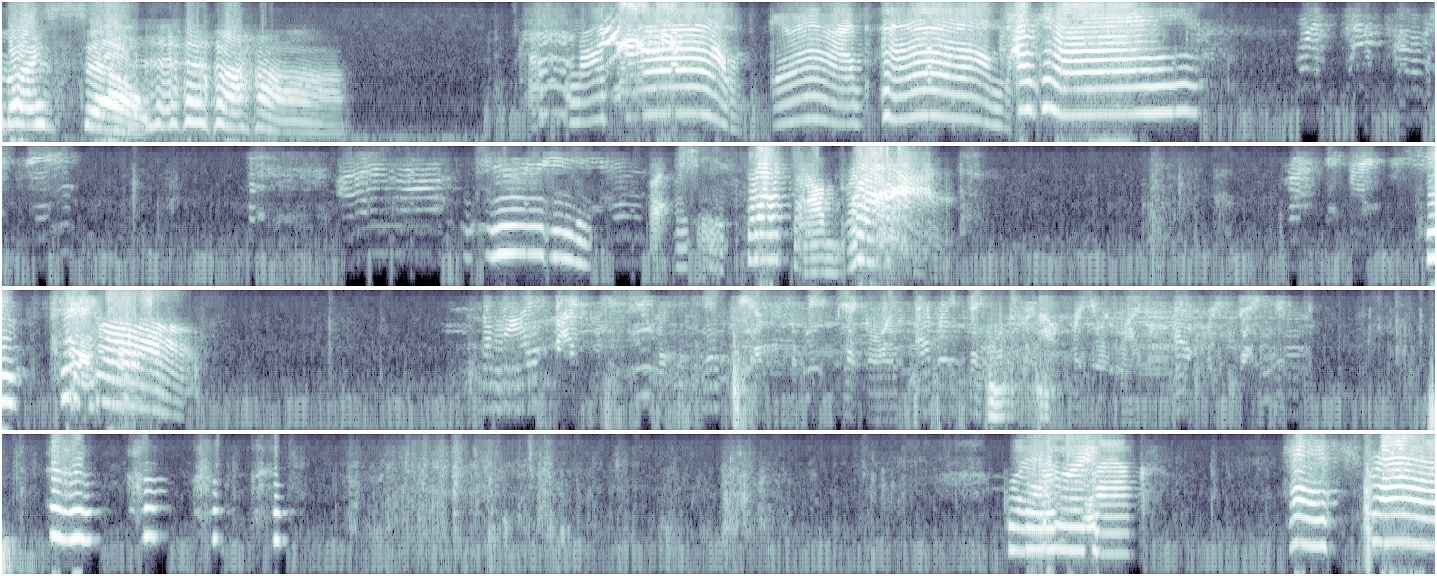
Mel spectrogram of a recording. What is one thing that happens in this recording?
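Young girls shout and squeal excitedly close to a microphone.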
